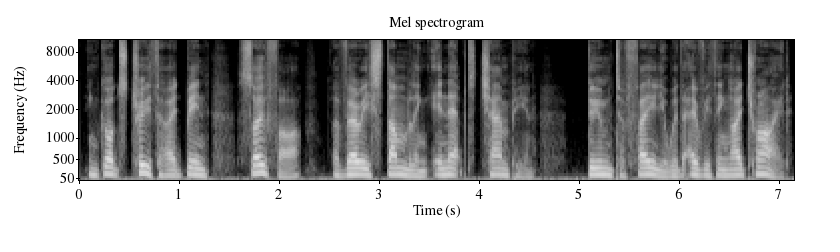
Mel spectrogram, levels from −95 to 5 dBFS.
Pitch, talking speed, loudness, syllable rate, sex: 135 Hz, 170 wpm, -18 LUFS, 5.1 syllables/s, male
